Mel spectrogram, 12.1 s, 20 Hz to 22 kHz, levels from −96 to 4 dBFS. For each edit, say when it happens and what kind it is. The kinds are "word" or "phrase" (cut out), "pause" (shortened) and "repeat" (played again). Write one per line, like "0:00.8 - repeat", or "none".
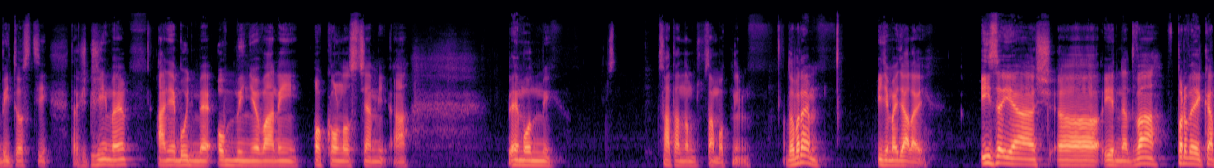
0:00.9 - word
